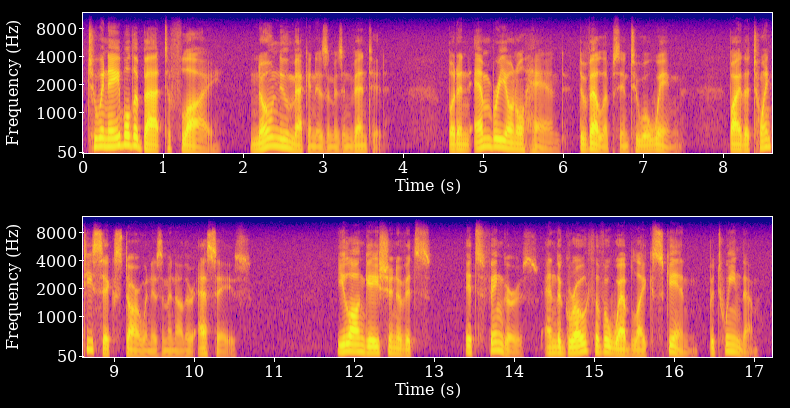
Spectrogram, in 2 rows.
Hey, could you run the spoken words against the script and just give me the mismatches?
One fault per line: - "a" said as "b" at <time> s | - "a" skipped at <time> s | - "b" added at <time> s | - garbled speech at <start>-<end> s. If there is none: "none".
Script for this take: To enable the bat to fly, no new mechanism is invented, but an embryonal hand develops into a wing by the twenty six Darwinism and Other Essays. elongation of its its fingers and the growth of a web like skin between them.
none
